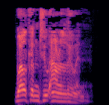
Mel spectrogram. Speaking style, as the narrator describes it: Diamond replied a little stiffly

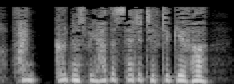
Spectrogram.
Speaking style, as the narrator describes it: Elaine said quietly to Ian

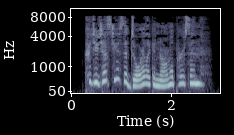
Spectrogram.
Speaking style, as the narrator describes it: the healer sighed

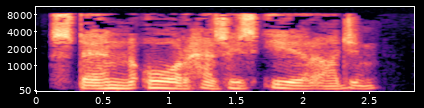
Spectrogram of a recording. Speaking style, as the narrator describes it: he said quietly

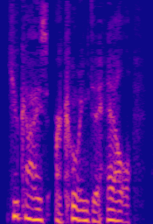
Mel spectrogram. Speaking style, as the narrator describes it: I said, laughing

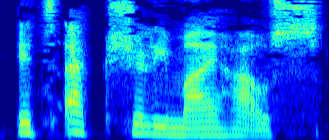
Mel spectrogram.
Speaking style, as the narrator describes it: Felix told her firmly

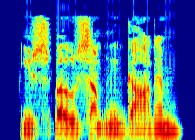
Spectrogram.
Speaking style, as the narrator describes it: Ralph asked softly

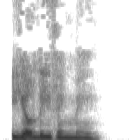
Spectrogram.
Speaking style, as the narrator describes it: he said flatly

